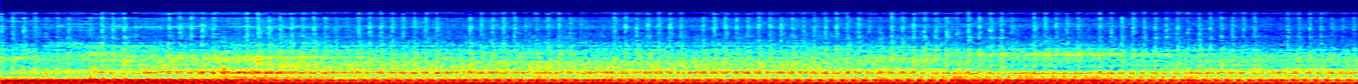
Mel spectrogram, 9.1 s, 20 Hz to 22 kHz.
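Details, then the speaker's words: 1991 Nissan Hardbody just started after the 240SX turbo kit hot side was installed, with downpipe, O2/wideband and plug wires refitted. Loud idle with an uneven, stumbling, irregular beat; runs rough, cause unclear. "I'll start it up for you guys so you guys can. Yeah, it runs like shit."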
